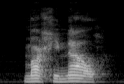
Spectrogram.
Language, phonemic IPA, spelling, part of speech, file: Dutch, /ˌmɑr.ɣiˈnaːl/, marginaal, adjective / adverb / noun, Nl-marginaal.ogg
- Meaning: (adjective) 1. marginal, in or at the margin or edge(s) 2. at the edge; borderline; destitute 3. socially outcast 4. (almost) insignificant, of minor importance 5. trashy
